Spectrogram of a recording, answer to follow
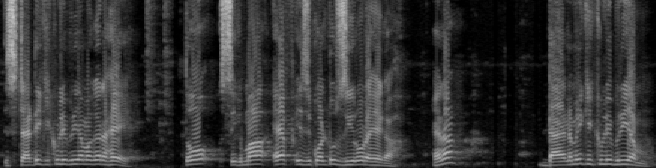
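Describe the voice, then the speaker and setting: A man with a raised, high pitch teaches physics to a class in Hindi with a Marathi-influenced accent. He drops English technical terms into his sentences. He keeps asking the students questions and then gives the answers himself. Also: moderate pace, darkish tone. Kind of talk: classroom lecture.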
